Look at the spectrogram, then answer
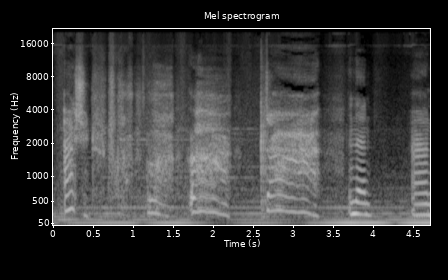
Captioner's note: assorted growls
